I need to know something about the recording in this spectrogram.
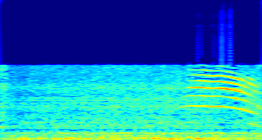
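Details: Domestic cat giving one drawn-out meow that slides downward in pitch near the end. It rises over a steady, low, rumbling background hiss.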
